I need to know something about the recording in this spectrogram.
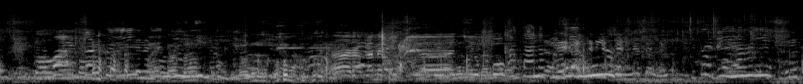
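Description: Children's voices chattering over one another.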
